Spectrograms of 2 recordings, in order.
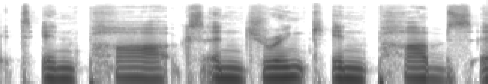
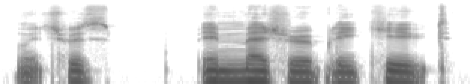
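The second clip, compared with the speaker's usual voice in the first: ordinary delivery, nothing marked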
